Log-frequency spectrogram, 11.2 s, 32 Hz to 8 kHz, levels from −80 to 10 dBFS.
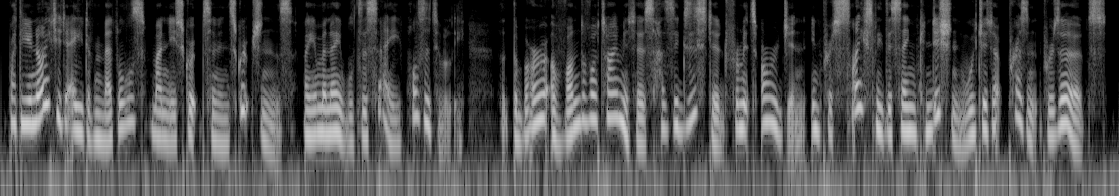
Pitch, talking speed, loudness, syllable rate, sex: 210 Hz, 190 wpm, -19 LUFS, 6.4 syllables/s, female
